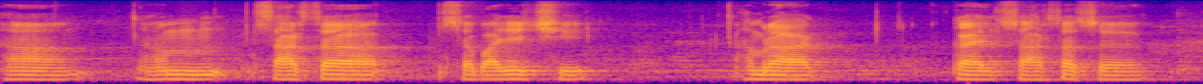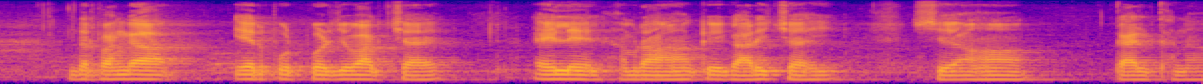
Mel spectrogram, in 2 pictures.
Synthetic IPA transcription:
ɦã | ɦəmsaɦəɾsa | sə̃bad͡ʒɛt͡ʃʰi | həmɾa | kajlsaɦəɾsasə̃ | d̪əɾpə̃ŋɡaeəɾpoɾʈ̚pəɾd͡ʒebakt͡ʃaɦe | əilelɦəmɾaəɦãkeɡaɽit͡ʃaɦi | seəɦã | kajlkʰəna

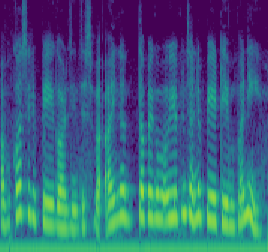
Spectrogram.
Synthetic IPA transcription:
ʌbʌkʌsʌɾipeɡʌrd̪int̪esba̰ʔʌjnʌt̪ʌpaĩkomuepʌnit͡sʰʌinʌpeʈempʌni

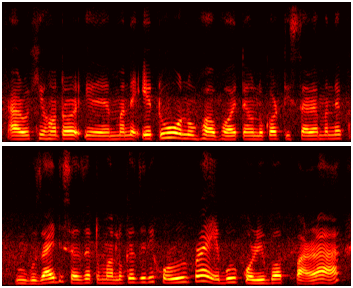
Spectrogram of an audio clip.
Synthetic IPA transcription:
a̰ɹuxiɦɔ̃tɔɹmanɛʔetuonubʱɔbʱɦɔjteʊ̃lʊkɔɹtisaɹɛmanɛbuzajdisɛzɛtʊmalʊkɛzodixoɹuɹpɔɹaejbʊɹkoɹibɔpaɹa

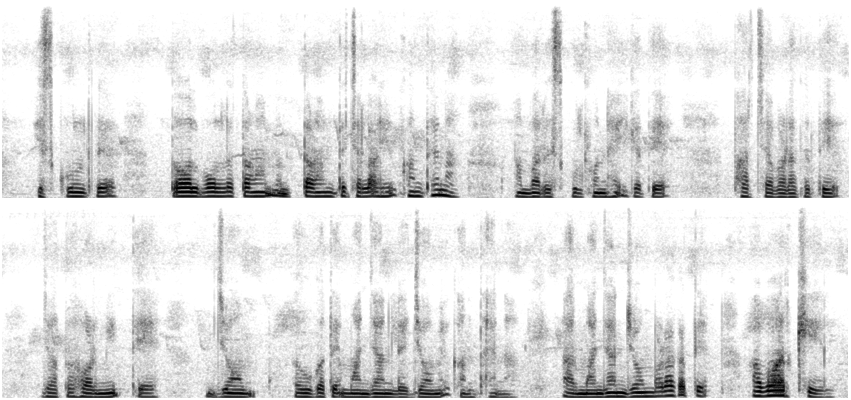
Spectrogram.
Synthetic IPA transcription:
iskult̪ɛ | t̪ɔlbɔlːɛt̪ant̪aɽant̪ɛt͡ʃala̰ʔɦiuʔkant̪ʰɛnaabaɾiskulkʰɔnɦɛc̚ˀkat̪ɛʔ | pʰaɾt͡ʃabaɽakat̪ɛʔ | d͡ʒɔt̪ɔɦɔɽmit̪̚ˀt̪ɛ | d͡ʒɔməukat̪ɛʔmaɲd͡ʒanlɛd͡ʒɔmɛʔkant̪ʰɛnaːɾmaɲd͡ʒand͡ʒɔmbaɽakat̪ɛʔ̚abaɾkʰɛl

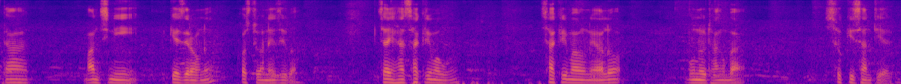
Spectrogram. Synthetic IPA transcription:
ta | mansini | kezeɾawnɯkɔstɔɾanɯzɯba̰ | t͡ʃajɦãsakʰɾimaɡu | sakʰɾimawunɯ̰a̰lɔ | bunutʰaŋba̰ | sukisantia̰ɾɯ̰

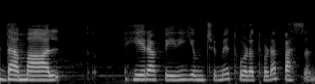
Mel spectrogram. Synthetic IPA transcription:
d̪ʱɐmaːl | ɦeːɾafeːɾijʊmt͡ʃʰmẽt̪ʰoːɽat̪ʰoːɽapɐsə̃nd̪

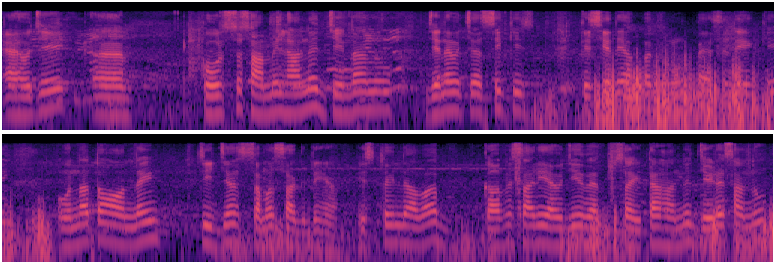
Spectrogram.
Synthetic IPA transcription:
ɛːɦoːd͡ʒeː | koːɾsʃaːmɪlɦənd͡ʒɪnãːnũː | d͡ʒɪnãːʋɪt͡ʃəsĩːkɪsiːd̪eːaːpːə̃ːknũːpɛːseːd̪eːkeːʊnãːt̪ãːɔːnlaːin | t͡ʃiːd͡ʒãːsəməd͡ʒsəkd̪eːɦãːɪst̪õːɪlaːʋaːkaːfiːsaːɾiːɛːɦoːd͡ʒeːʋɛːbsaːɪʈãːɦənd͡ʒeːɽeːsaːnũː

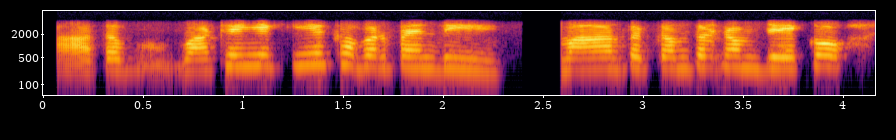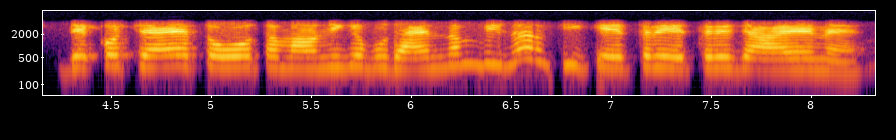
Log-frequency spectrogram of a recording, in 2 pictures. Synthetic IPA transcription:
ɦa̰t̪ɐʋaːʈʰeiːẽkiːə̃xɐbəɾpɛ̃ɦɪ̃n̆d̪ĩ | mãːt̪ɐkɐmsekɐmd͡ʑeːkod͡ʑeːkot͡ʃɐet̪ot̪ɐmãːʊnikʰebʊd̪ʱaːẽːnd̪əmbʱinɐkikeːt̪ɪɾeːt̪ɾed͡ʒaːɦeːn

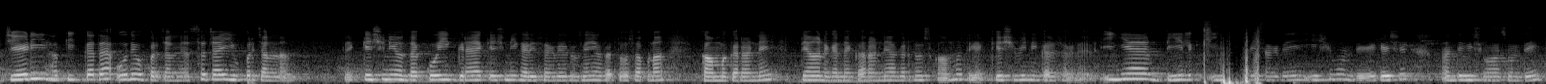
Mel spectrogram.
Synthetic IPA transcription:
d͡ʒeːɽiːɦəkiːkət̪ɛːʔoːd̪eːʊpːəɾt͡ʃəlnɛːsət͡ʃaːiːʊpːəɾt͡ʃəlna̰ː | t̪eːkɪt͡ʃʰnĩːɦʊ̃ːnd̪aːkoːiːɡɾɛːkɪt͡ʃʰnĩːkəɾiːsəkd̪eːt̪ʊsẽːəɡəɾt̪oːsəpnãː | kəmkəɾaːneːt̪ɪjaːnkəneːkəɾaːneːəɡəɾt̪oʊskə̰mt̪ḛkɪt͡ʃʰʋiːnĩːkəɾiːsə̰kd̪ḛːɪːɛːɖiːliːkəɾiːsəkd̪eːɪʃuːɦʊ̃nd̪ḛːkɪt͡ʃʰ | ə̰nd̪eʋɪʃwaːsɦʊ̃nd̪eː

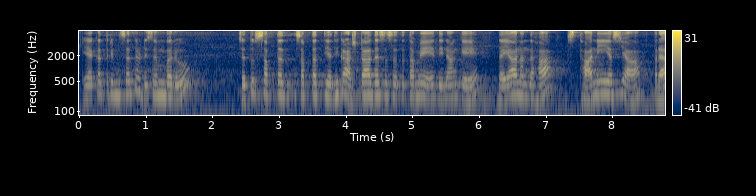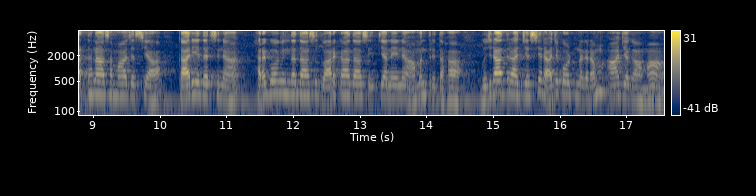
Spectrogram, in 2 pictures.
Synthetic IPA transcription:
eːkɐt̪ɾimsɐt̪ɖisembɐɾu | t͡ʃɐt̪usɐp̚t̪ɐsɐp̚t̪ɐt̪jɐd̪ʱikɐːʂʈaːd̪ɐsɐsɐt̪ɐt̪ɐmeːd̪inaːŋkeː | d̪ɐjaːnɐnd̪ɐɦɐ̆ | st̪ʰaːniːjɐsjɐpɾaːɾt̪ʰɐnaːsɐmaːd͡ʒɐsjɐ | kaːɾjɐd̪ɐɾsinɐ | hɐɾɐɡoːʋind̪ɐd̪aːsud̪ʋaːɾɐkaːd̪aːsuit̪jaːnɐːnɐaːmɐnt̪ɾit̪ɐɦɐ̆ | ɡud͡ʒɾaːt̪ɾaːd͡ʒjɐsjɐɾaːd͡ʒɐkoːʈnɐɡɐɾɐmaːd͡ʒɐɡaːmɐ

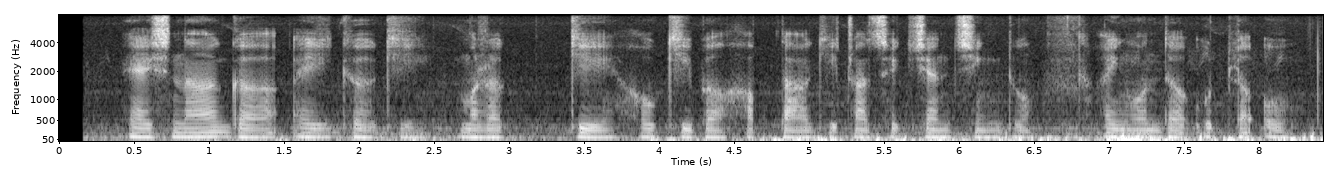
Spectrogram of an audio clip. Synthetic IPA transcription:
ejsnaɡɐɐjɡɐɡimɐɾɐkː | ihɐwkʰibɐhɐp̚taɡitɾansek̚sɐnt͡ʃiŋduɐjŋondɐʔutʰlɐʔu

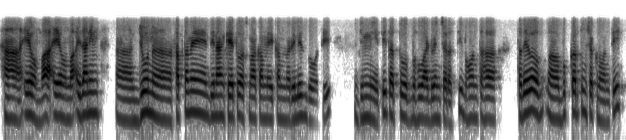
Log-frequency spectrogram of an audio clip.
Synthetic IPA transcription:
hãːeːʋɐmbaːʔeːʋɐmba̰ːid̪aːnim | d͡ʒuːnsɐpt̪ɐmeːd̪inaːŋkeːt̪uɐsmaːkɐmeːkɐmɾiliːzbʱɐʋɐt̪i | d͡ʒimːeːt̪it̪ɐt̪ːuɐbɐɦuaːɖʋeɲt͡ʃɐɾɐst̪ibʱɐʋɐnt̪ɐɦɐ̆ | t̪ɐd̪eːʋɐbukːɐɾt̪umʃɐkɾuʋɐnt̪i

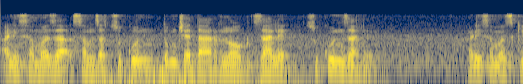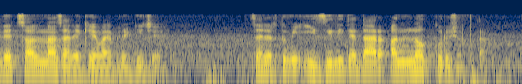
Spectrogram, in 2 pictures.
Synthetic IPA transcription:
a̰ɽ̃isəmd͡zasəmd͡zat͡sukuːnt̪umt͡ɕed̪aɾlɔɡd͡zʱalet͡sukuːnd͡zʱalḛ | aɽ̃isəməd͡zkit̪et͡səlnad͡zalekeʋajpleʈit͡ɕḛ | d͡zaljaɾt̪um̤iʔid͡ziliːt̪ed̪aɾənləɡ̚kəɾuːɕəkt̪a

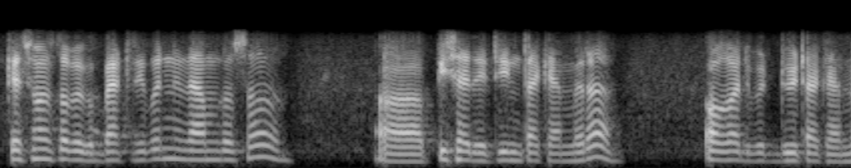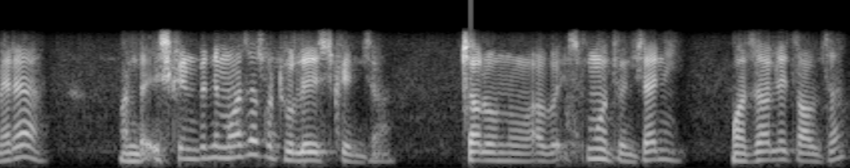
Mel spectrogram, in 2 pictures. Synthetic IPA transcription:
t̪esmat͡st̪ʌpaĩkobaʈʌɾipʌniɾamrot͡sʰʌ | pisaɾiʈinʈakameɾaː | ɣaɾibeɖ̪ujʈakameɾa | bʱʌnt̪ʌ̰iskrinpʌnimʌd͡zakoʈʰuloiskrint͡sʰʌ | t͡sʌlawnuʌbʌismut̪ɦunt͡sʰʌni | mʌd͡zalet͡sʌlt͡sʰʌ

